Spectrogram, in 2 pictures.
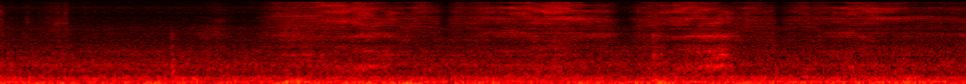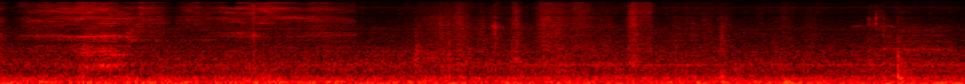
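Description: A knife blade is dragged across a sharpening stone, a steady abrasive rubbing and rasping that carries on close and even throughout, with no one talking.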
